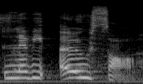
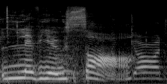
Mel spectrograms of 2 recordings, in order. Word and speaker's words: Leviosa: i can totally relate you're saying it wrong it's leviosa not leviosa you do it then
